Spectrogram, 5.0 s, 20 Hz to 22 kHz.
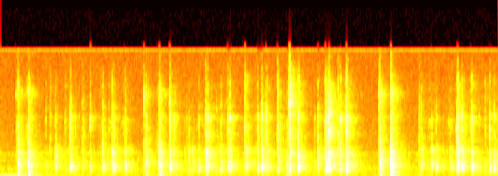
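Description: Fingertips type on the keys of a black plastic gaming keyboard, producing a steady run of quick, bright clicks and clacks centered around 3 kHz. Each keystroke is short and dies away fast, with a faint low hum underneath at the start.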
